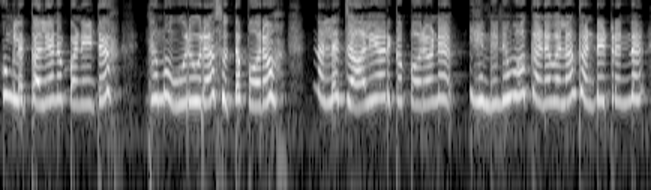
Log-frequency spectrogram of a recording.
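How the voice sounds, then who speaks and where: A woman's voice: very high-pitched, fairly even intonation, brisk, pushed and bright, heavily acted. A woman voicing a lovesick young cartoon woman who whines and pleads. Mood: whiny. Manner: whining, pleading. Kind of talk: cartoon voice acting.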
